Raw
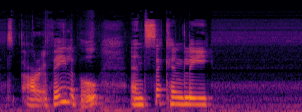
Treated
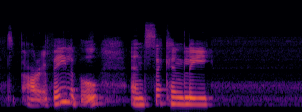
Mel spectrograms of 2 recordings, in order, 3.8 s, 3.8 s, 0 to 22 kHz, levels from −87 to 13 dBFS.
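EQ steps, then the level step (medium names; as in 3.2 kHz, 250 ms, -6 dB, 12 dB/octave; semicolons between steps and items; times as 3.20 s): steep high-pass 200 Hz 72 dB/octave; four-pole ladder low-pass 4.7 kHz, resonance 40%; 0.0 dB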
